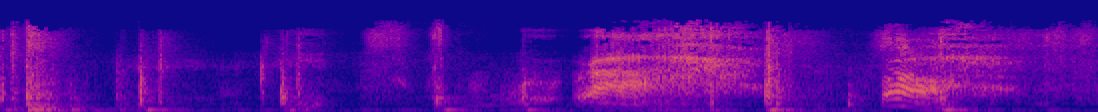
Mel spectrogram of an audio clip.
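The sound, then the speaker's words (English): A door slams shut with a heavy thunk, followed by several more sharp knocks and bumps, with wavering, groan-like vocal sounds in between. “Close the door”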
